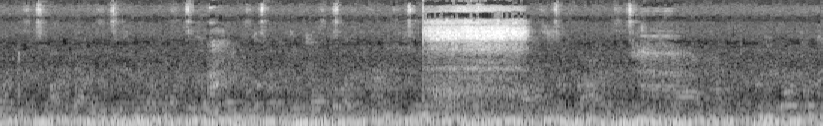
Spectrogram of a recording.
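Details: Sleeping rescue dog snoring: steady low rumbling breath noise with a brief hissing exhale partway through.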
